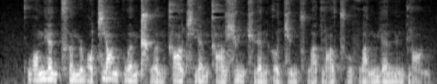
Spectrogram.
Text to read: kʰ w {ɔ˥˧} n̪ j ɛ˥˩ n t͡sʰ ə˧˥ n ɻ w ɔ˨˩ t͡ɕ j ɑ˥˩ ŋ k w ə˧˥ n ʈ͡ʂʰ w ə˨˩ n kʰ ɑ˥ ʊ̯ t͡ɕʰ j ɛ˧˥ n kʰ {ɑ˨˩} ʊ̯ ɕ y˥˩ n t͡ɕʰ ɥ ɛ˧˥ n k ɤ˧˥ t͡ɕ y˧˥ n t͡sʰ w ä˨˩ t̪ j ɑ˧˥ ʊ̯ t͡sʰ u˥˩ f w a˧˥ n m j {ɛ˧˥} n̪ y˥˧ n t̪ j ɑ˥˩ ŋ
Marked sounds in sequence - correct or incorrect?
incorrect, correct, correct

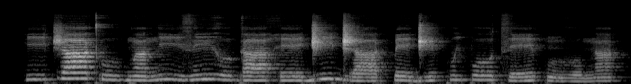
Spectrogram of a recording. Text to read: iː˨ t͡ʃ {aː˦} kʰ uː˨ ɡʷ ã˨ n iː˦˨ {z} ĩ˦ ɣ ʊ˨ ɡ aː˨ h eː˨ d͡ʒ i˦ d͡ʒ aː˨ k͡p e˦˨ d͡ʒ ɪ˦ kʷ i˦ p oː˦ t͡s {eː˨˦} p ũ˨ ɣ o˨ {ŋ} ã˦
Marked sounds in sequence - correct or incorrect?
correct, correct, correct, correct

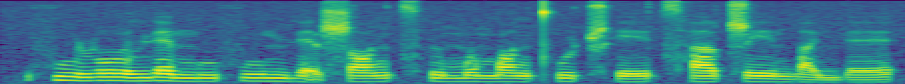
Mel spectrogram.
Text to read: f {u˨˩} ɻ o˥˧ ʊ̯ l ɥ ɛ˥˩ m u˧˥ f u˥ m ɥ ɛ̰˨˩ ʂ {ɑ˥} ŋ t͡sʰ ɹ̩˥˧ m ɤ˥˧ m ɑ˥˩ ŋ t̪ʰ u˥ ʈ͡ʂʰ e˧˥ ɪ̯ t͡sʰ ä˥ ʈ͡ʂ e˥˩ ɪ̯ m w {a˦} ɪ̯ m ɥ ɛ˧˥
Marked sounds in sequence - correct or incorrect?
incorrect, incorrect, incorrect

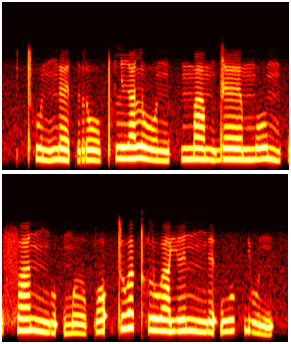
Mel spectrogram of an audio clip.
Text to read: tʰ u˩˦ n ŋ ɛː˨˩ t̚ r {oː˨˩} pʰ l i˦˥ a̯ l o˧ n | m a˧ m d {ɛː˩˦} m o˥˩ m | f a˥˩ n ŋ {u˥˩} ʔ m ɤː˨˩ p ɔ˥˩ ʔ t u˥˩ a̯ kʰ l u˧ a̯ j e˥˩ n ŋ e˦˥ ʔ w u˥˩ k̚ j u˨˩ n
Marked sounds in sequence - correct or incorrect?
correct, incorrect, incorrect

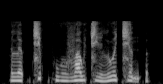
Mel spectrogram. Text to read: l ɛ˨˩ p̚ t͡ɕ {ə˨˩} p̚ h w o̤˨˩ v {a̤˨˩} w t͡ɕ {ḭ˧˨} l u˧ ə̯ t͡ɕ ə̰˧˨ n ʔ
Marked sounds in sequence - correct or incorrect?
incorrect, incorrect, incorrect

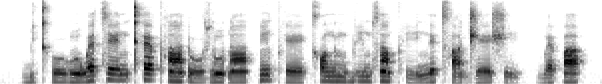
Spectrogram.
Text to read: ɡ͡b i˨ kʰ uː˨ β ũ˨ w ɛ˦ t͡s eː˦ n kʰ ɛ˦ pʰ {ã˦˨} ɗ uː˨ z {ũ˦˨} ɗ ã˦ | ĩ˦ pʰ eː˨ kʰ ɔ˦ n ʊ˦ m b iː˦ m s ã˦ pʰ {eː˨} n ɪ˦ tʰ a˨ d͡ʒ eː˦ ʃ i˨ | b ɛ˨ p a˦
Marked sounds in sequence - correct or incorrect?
incorrect, correct, incorrect

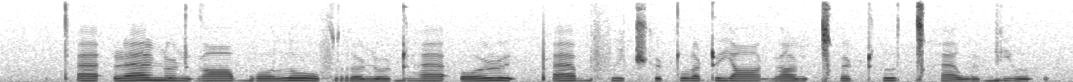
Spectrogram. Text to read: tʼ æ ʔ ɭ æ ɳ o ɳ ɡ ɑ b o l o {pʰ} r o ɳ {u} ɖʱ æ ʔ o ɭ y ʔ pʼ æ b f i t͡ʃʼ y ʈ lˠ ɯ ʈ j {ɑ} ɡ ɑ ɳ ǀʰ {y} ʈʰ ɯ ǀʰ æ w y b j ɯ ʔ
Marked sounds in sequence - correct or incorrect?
incorrect, correct, correct, incorrect

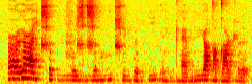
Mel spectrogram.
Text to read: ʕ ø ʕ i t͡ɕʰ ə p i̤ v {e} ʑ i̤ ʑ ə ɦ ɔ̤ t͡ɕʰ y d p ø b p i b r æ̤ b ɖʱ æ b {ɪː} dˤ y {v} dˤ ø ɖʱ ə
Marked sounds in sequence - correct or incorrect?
incorrect, incorrect, incorrect

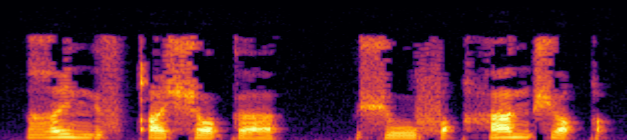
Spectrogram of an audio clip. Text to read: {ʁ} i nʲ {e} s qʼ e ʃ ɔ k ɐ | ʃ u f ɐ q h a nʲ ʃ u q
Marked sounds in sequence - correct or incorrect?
correct, incorrect

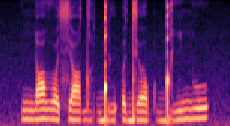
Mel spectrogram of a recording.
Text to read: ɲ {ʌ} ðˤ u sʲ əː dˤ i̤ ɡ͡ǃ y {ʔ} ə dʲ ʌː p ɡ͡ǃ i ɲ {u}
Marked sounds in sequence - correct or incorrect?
correct, correct, correct

